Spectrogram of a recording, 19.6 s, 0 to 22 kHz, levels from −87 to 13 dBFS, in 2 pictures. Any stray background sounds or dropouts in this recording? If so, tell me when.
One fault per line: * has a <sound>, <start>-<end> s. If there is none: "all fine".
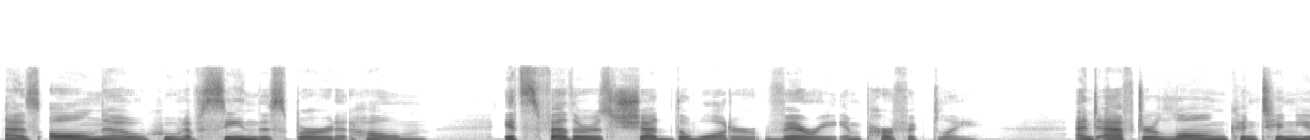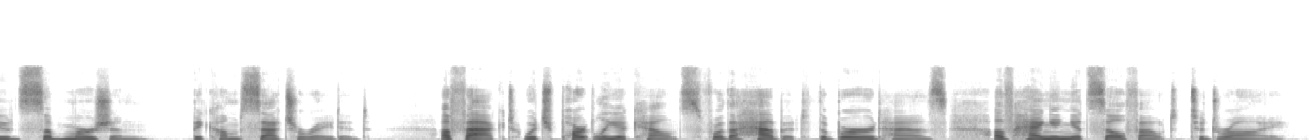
all fine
